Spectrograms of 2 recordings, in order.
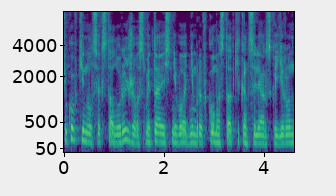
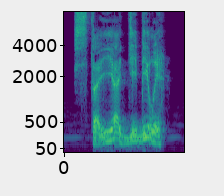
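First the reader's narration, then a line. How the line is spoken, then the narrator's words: Hissing. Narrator (Russian): Прошипел Васюков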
